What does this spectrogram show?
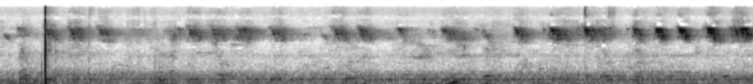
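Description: Small birds chirping over and over in short, high notes that come thicker toward the end, with one sharp click less than a second in.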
